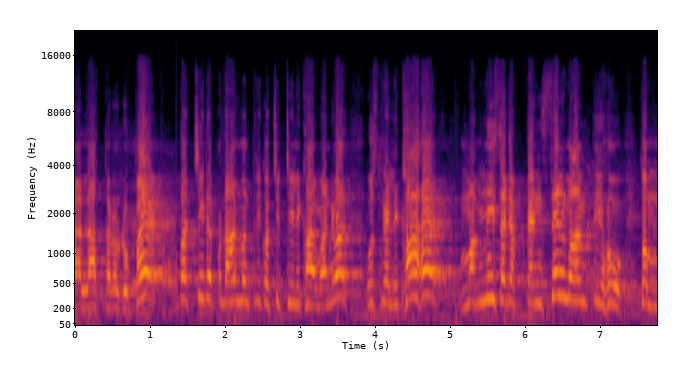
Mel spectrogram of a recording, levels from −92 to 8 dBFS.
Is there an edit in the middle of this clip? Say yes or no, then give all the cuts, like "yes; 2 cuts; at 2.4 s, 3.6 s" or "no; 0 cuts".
yes; 1 cut; at 1.3 s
